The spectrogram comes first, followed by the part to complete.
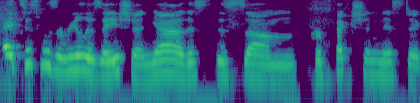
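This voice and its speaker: With an American accent, a woman speaks at medium pitch and a moderate pace in a plain, everyday voice. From US South (South Carolina). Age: 40s. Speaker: life coach and English teacher. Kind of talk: casual interview chat.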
